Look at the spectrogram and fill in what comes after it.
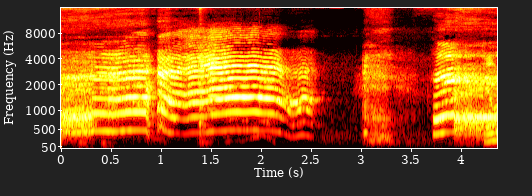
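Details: Toddler boy crying loudly after being asked whether his mother pinched him (on the leg or bottom): sobbing, wavering wails with brief catches of breath between them; ordinary crying.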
